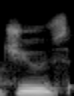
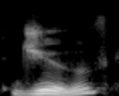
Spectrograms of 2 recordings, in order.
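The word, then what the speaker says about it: Joovv: stuff and so what i love about what juve's doing is there is natural benefits that come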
